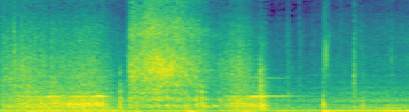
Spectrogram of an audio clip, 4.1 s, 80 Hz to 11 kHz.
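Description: Forestry harvester with a Waratah H414 head at work: the machine's engine runs steadily under hydraulic load, with a rush of cutting and processing noise from the head about a second and a half in.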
